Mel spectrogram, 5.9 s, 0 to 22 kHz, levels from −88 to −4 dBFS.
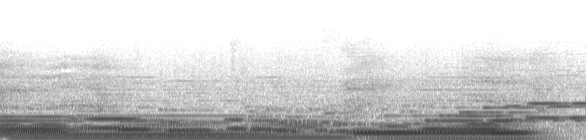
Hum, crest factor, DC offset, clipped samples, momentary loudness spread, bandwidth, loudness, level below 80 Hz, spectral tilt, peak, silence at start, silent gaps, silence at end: none; 14 dB; under 0.1%; under 0.1%; 7 LU; 6.4 kHz; -31 LUFS; -40 dBFS; -10 dB/octave; -16 dBFS; 0 s; none; 0 s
